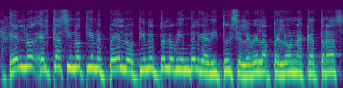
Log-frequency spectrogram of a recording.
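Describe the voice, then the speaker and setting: The speaker talks at a fairly quick pace with a Mexican accent and very even loudness. Background noise is noticeable. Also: man. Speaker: podcast host. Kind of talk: casual chat.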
